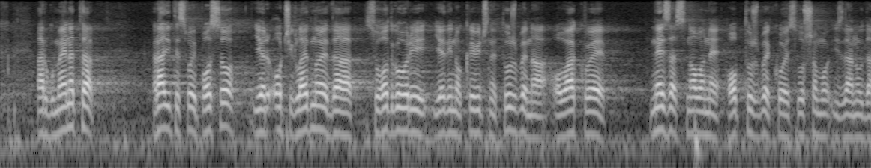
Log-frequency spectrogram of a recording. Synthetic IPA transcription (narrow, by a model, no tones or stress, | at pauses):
aɾɡume̞nat̪a | ɾaːd̪it̪e̞sʋo̞ːjpo̞saojeɾo̞t͡ʃiɡle̞d̪no̞je̞d̪asuo̞d̪ɡo̞ʋoɾijed̪ino̞kɾiʋit͡ʃne̞t̪uːʒbe̞naoʋakʋe̞ | ne̞zasno̞ʋane̞o̞p̚t̪uʒbe̞ko̞je̞slˠuʃamo̞ʔizd̪aːnaud̪a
